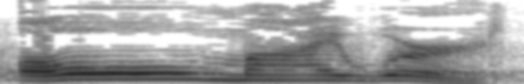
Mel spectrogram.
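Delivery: loud, slow gasp of awe; as if seeing the throne of God for the first time; drawn-out amazed exclamation; awestruck. Retold or imitated. John awed before the throne.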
